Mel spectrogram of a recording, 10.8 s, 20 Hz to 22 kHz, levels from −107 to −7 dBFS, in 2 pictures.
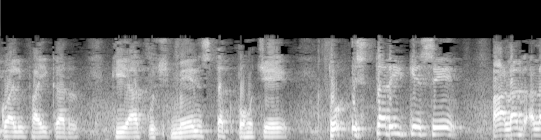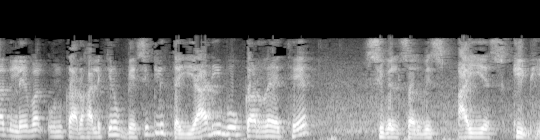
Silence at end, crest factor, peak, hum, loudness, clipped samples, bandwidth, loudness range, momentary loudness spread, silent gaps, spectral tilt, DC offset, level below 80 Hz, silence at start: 0 s; 10 dB; 0 dBFS; none; -11 LUFS; 0.2%; 7.4 kHz; 1 LU; 7 LU; none; -5.5 dB/octave; 0.1%; -38 dBFS; 0 s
